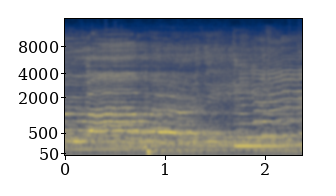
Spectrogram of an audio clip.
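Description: Slow gospel worship song: a man singing with vibrato over held keyboard chords, with choir voices behind him.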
